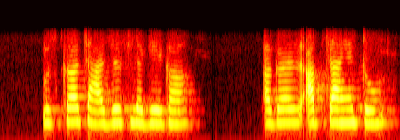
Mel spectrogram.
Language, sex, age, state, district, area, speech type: Hindi, female, 18-30, Madhya Pradesh, Balaghat, rural, conversation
